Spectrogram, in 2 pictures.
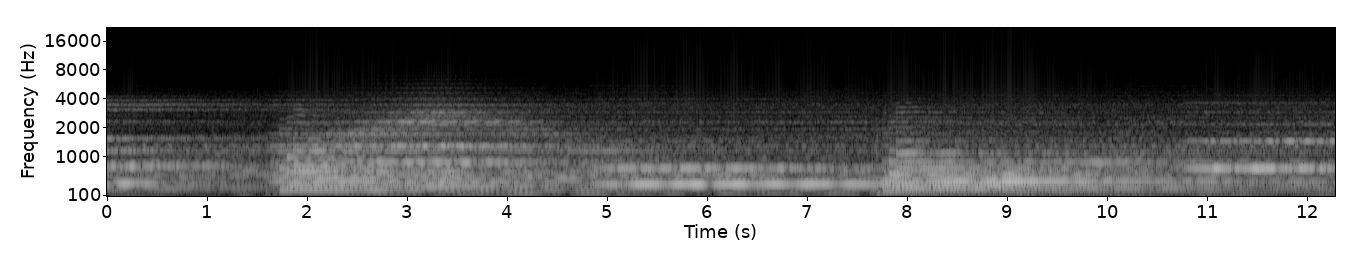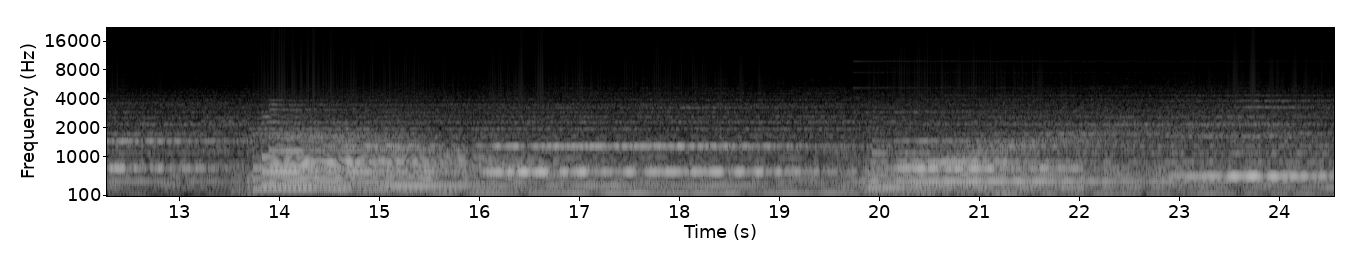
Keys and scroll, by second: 7.1-10.6 typing, 11.9 x, 13.8 n, 21.4 z.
